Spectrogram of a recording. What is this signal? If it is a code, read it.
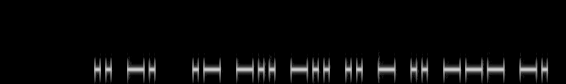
Morse code, heard as a keyed tone, about 22 wpm, 700 Hz. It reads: IN ADDITION
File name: practice / 22wpm / Sentences with 3-Word Phrases - 22wpm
